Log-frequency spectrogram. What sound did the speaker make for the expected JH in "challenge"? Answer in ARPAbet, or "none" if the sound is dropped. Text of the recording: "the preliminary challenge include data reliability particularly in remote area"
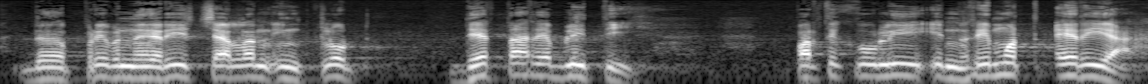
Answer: none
